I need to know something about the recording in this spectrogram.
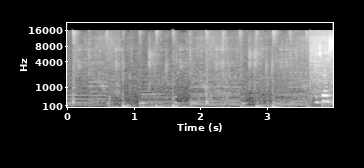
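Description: Soft background music with a regular light beat. Near the end, a puri of wheat dough is dropped into very hot oil and the oil starts sizzling loudly.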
